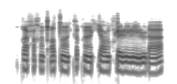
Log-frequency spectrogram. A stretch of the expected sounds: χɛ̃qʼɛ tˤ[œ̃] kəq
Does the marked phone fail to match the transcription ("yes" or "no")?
yes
